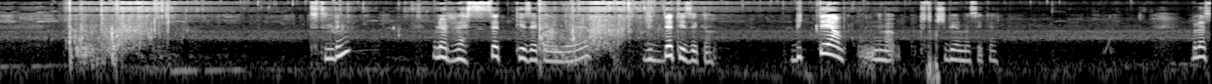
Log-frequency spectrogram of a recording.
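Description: Water splashes as it is scooped up and poured back out.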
